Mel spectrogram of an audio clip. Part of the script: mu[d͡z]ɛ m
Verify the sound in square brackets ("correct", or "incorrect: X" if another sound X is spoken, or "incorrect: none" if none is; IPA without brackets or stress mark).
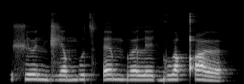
incorrect: t͡sʼ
